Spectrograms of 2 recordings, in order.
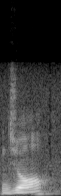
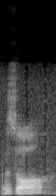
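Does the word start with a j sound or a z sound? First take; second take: j; z. First: The word starts with a j sound. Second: The word starts with a z sound. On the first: This is the standard Bengali pronunciation. The speaker calls it right. "In standard Bengali, both are jaw" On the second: This is how some people in Eastern Bengal say it. The speaker calls it wrong. "don't pronounce it as zaw"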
